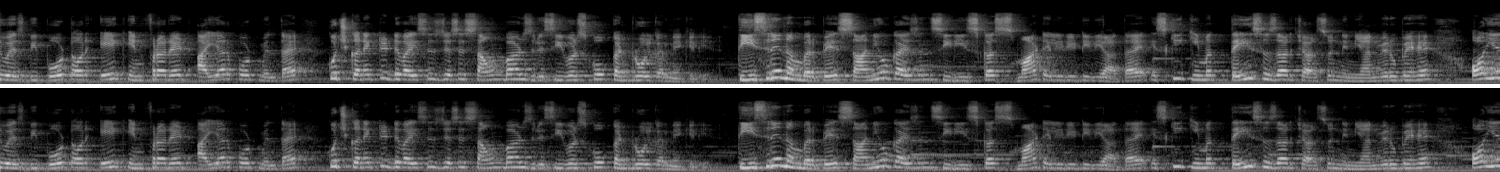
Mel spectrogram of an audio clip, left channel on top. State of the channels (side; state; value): both; normal; correlation 0.75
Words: पोर्ट और एक इंफ्रारेड IR पोर्ट मिलता है कुछ कनेक्टेड डिवाइसेस जैसे साउंड बार्स, रिसीवर्स को कंट्रोल करने के लिए। तीसरे नंबर पे सानियो काइजन सीरीज का स्मार्ट LED टीवी आता है। इसकी कीमत 23,499 रुपए है और ये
